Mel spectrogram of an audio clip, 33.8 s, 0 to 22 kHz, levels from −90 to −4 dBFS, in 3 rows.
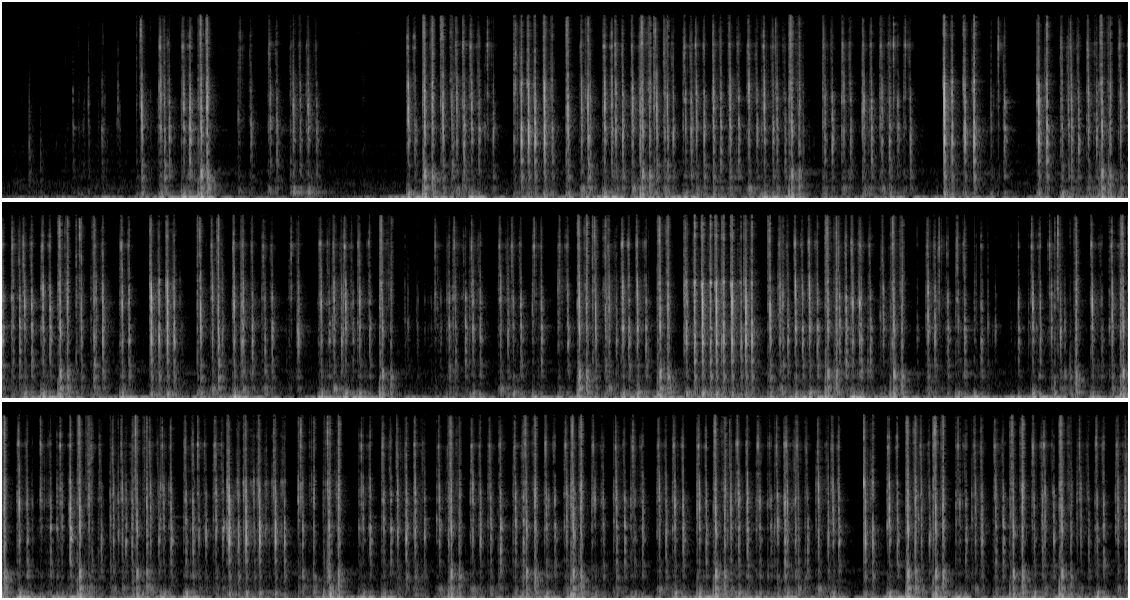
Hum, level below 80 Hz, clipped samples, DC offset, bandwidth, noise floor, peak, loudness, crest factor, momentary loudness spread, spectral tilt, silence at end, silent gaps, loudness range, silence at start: none; -58 dBFS; under 0.1%; under 0.1%; 17 kHz; -67 dBFS; -2 dBFS; -38 LUFS; 38 dB; 11 LU; -0.5 dB/octave; 0 s; none; 6 LU; 0.15 s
